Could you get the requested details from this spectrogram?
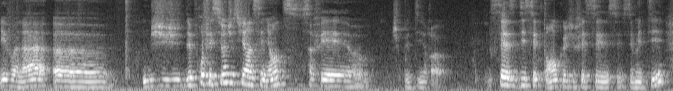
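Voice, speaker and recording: Very slowly and with long, frequent pauses, the speaker uses lively intonation and big swings in loudness, amid audible room echo and noticeable background noise. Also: woman, very deep, low pitch for a woman. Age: 50s. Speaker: teacher and political candidate. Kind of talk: TV panel interview. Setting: TV studio.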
